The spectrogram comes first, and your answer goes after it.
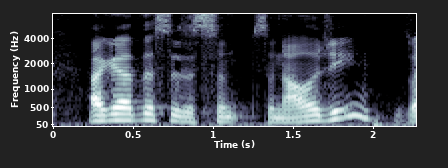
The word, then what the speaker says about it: Synology: I got this as a Synology. Is that how you say it? Yep, Synology.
